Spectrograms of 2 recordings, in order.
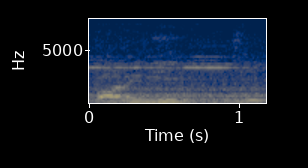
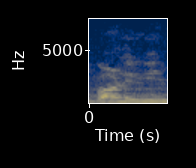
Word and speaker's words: पाणिनि: विद्वान पाणिनि जी को पाणिनि जी को ये पाणिनि जो ये न और ये न है ना ये दोनों नासिक उच्चारण है। नासिका से होता है इसका उच्चारण।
